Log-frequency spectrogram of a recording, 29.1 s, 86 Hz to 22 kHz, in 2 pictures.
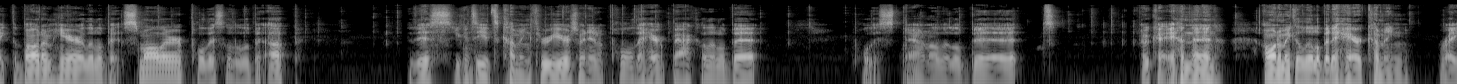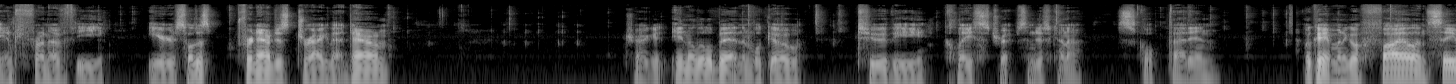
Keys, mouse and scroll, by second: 0.3-1.6 middle drag, 1.6 click, 2.0 middle click, 2.4 click, 2.8-5.6 middle drag, 5.6 click, 5.8 middle click, 6.1 click, 6.3-8.2 middle drag, 8.2 click, 8.9-11.6 middle drag, 11.6-14.2 drag, 14.2 ctrl+middle click, 14.9-18.4 drag, 18.4-20.4 middle drag, 20.4 click, 21.1 middle click, 21.8 click, 22.1 ctrl+middle click, 22.9 click, 23.7 middle click, 24.1 click, 24.6 middle click, 24.8-27.0 drag, 27.0 ctrl+middle click, 27.3 shift+click, 27.5-29.1 middle drag.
